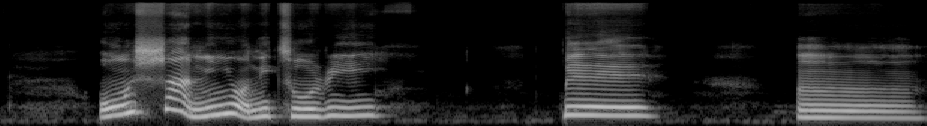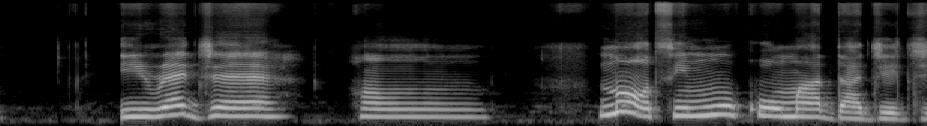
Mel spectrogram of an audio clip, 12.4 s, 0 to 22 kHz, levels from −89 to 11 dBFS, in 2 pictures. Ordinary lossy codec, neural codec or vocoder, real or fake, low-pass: none; autoencoder, 48 kHz, 128 numbers a frame, DAC-VAE, trained on Japanese speech; fake; none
